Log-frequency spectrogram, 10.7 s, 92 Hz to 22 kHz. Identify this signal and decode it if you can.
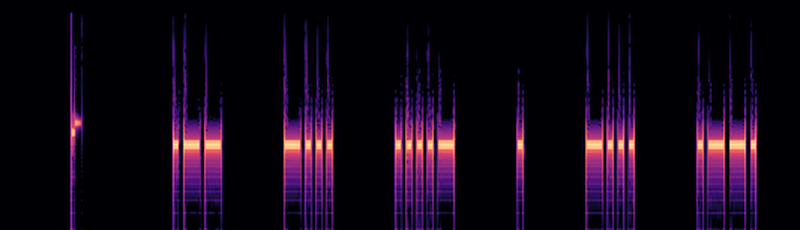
Morse code, heard as a keyed tone, about 17 wpm, spaced as for 8 wpm, 700 Hz. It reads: WB4EBP
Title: USA Call Signs - 6 Characters - 4x Character Spacing - 17wpm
